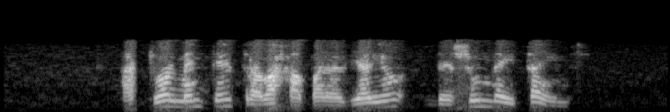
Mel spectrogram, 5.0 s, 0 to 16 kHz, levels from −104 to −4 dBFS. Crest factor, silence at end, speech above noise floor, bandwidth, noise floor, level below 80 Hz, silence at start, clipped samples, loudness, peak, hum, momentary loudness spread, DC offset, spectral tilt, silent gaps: 22 dB; 0.8 s; 54 dB; 4.2 kHz; -84 dBFS; -82 dBFS; 0.95 s; under 0.1%; -30 LUFS; -10 dBFS; none; 11 LU; under 0.1%; -6.5 dB/octave; none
